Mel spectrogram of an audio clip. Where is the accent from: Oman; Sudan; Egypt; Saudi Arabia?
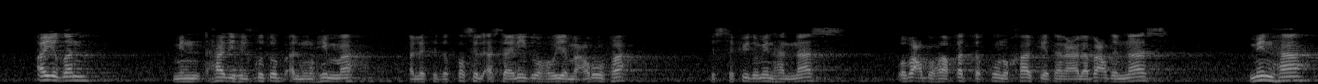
Sudan; وإن كان بلدنا السودان يعني فقيرا من مثل هذه المخطوطات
